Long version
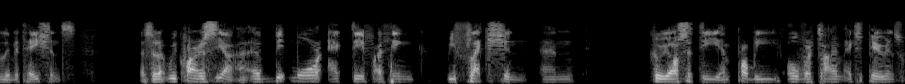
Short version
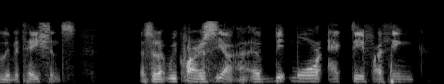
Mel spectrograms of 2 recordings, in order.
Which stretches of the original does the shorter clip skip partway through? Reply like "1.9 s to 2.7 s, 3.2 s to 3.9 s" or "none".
none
